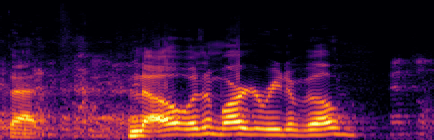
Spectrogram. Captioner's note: crowd laughs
